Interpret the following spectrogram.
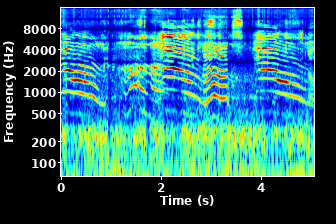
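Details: Unhappy male cat riding in a car: loud, drawn-out whining meows, each swooping up then down, follow one another almost without pause over constant road rumble.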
